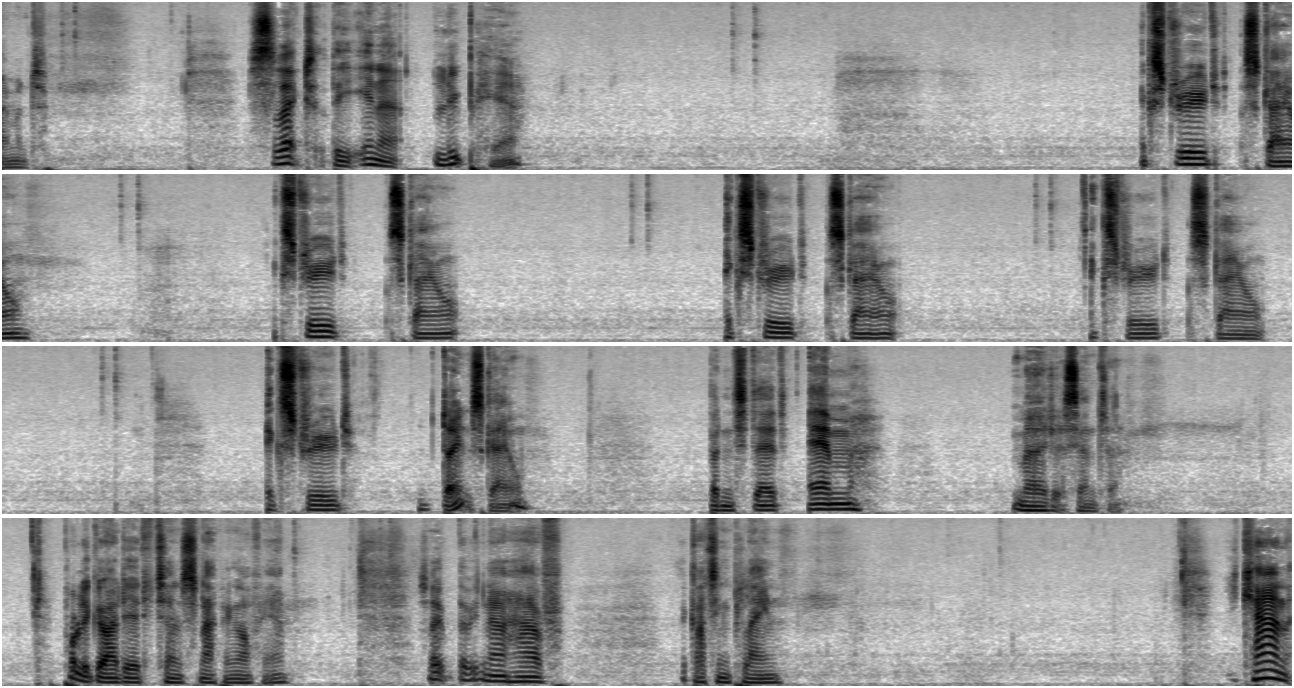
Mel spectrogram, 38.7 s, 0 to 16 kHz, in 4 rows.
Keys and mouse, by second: 0.4 click, 5.6 alt+click, 8.5 e, 11.9 e, 15.4 e, 17.9 e, 21.6 e, 25.5 m, 31.0 click, 31.9 click, 32.3-35.1 middle drag, 36.2 middle click.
